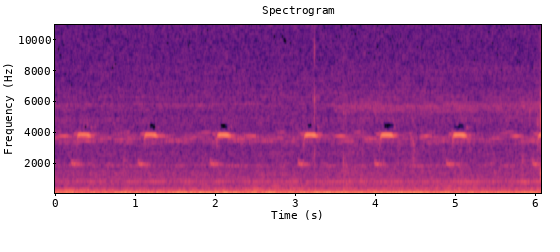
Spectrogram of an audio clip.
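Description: A faint short two-note high chirp, repeating about once a second, over a steady low hum.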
